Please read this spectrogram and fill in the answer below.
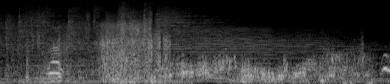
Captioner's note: splash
